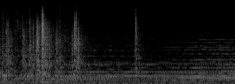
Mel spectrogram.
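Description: A sheet of lined paper rustling and crackling as a letter is handled and unfolded: a cluster of quick crinkles in the first second and one more shortly after. Soft background music plays underneath.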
